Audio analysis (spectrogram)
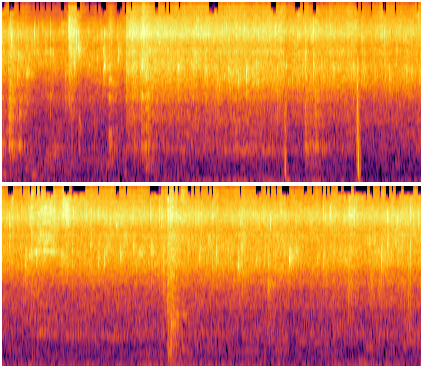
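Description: Mustard seeds and ground garlic fry in hot oil as a dal tadka is prepared, giving a steady bright sizzle throughout with a few sharp crackles and pops rising above it.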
